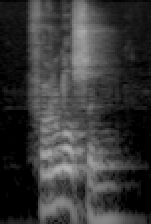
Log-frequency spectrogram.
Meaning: 1. to free, liberate 2. to redeem 3. to attend the birth of an infant and provide postpartum care to the mother and her infant
- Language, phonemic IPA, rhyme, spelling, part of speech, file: Dutch, /vərˈlɔ.sən/, -ɔsən, verlossen, verb, Nl-verlossen.ogg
